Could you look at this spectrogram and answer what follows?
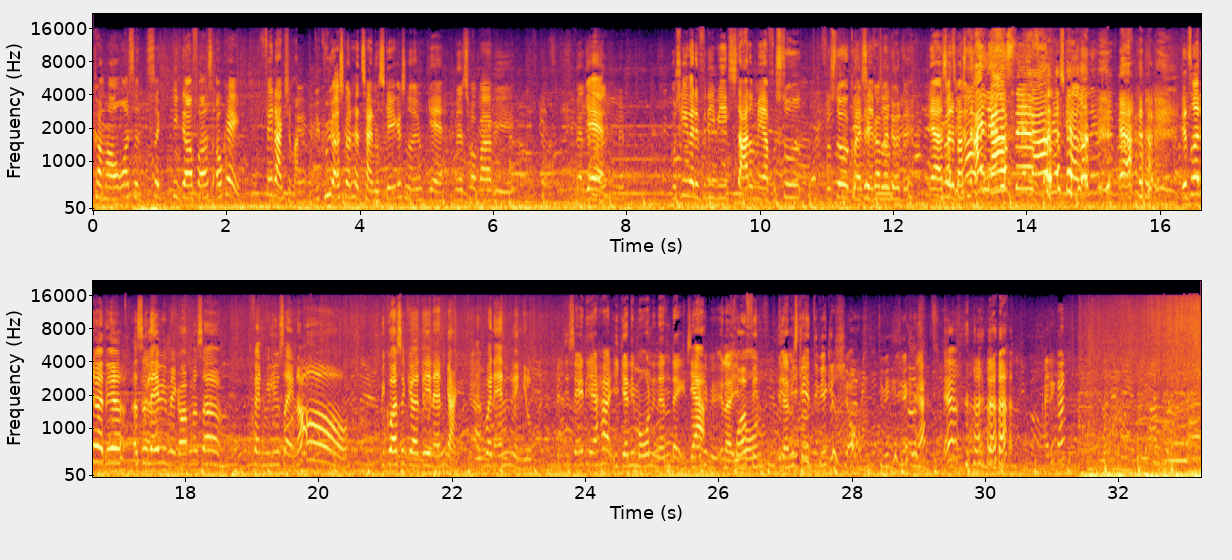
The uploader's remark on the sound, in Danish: Reportage fra KVINFOs ‘Er du køn?’ workshop på Roskilde Festival 2017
